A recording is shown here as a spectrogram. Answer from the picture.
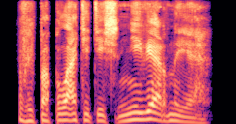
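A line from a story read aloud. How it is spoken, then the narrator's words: Dark one's growl. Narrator (Russian): рыкнул темный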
